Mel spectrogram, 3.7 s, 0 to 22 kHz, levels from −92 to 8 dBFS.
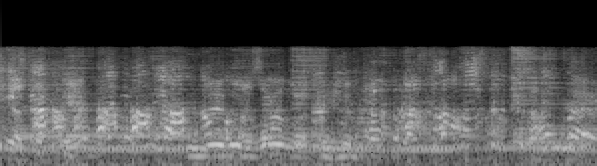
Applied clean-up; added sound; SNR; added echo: neural separator model SepFormer DNS4.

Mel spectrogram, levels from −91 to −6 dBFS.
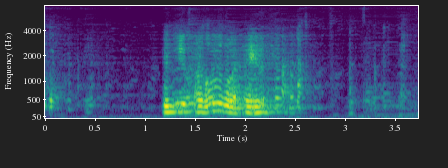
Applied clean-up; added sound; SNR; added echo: neural mask model DeepFilterNet 3.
